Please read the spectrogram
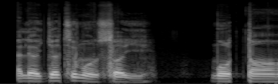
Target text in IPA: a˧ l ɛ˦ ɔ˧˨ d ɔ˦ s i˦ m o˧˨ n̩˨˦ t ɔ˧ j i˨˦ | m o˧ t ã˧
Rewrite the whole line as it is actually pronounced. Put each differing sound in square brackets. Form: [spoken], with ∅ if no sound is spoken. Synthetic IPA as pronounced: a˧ l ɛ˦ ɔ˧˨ [d͡ʒ] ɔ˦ [t] i˦ m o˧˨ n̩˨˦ [s] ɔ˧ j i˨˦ | m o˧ t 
